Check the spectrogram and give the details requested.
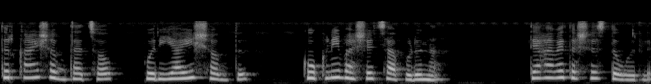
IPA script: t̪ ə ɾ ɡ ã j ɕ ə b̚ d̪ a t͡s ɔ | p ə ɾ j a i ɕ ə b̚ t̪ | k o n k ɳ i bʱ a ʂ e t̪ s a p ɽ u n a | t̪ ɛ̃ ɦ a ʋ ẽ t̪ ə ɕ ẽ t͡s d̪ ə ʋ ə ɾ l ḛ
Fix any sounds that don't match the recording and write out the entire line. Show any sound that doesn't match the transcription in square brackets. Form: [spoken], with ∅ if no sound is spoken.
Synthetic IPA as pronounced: t̪ ə ɾ [k] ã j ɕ ə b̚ d̪ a t͡s ɔ | p ə ɾ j a i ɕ ə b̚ [d̪] | k o [∅] k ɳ i bʱ a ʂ e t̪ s a p ɽ u n a | t̪ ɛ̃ ɦ a ʋ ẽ t̪ ə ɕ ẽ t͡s d̪ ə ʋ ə ɾ l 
